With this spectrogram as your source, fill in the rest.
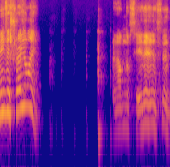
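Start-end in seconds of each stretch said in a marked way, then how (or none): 0.0-0.8 abrupt, sudden shout, very high, acted. Retelling how an arrested drunk man recognised him: imitating a drunk man shouting. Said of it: "and he shouts".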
